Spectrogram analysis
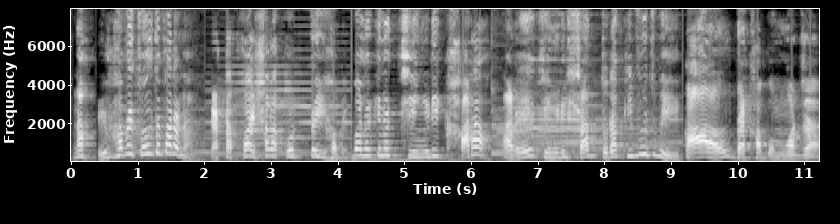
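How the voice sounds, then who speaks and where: A woman's voice: high voice, animated, a little slow, over music. A woman voicing a stubborn, combative village man in a cartoon, defiant and taunting with his neighbour. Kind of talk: cartoon story dialogue.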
